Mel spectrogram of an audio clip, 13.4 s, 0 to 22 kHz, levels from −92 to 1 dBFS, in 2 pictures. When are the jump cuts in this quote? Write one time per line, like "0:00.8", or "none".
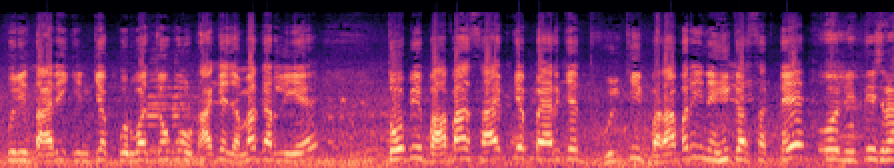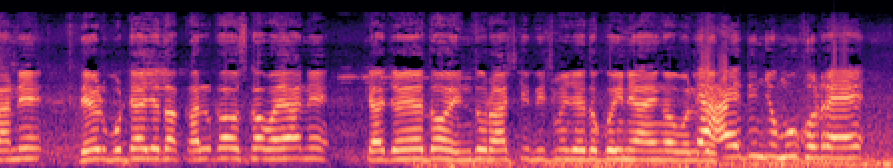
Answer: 0:06.2
0:11.9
